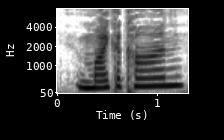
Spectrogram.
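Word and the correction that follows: Michoacán: I think it's Michoacan.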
